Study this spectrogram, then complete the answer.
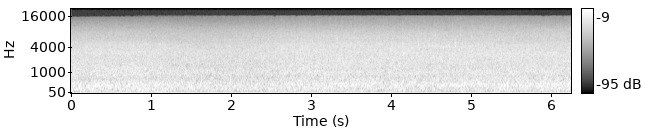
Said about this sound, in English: We're now at the top of that series of cascading waterfalls, and the path has plateaued out into another quaint little viewing area.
